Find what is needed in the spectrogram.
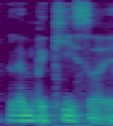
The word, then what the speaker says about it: Lembikisa: Lembikisa, yeah.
